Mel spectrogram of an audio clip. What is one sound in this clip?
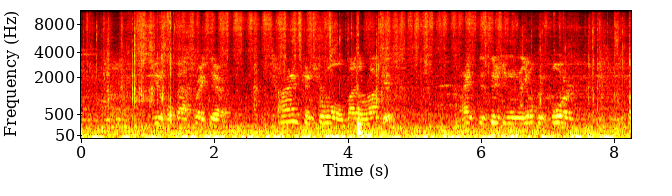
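Trading cards flick and rustle as they are shuffled by hand.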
